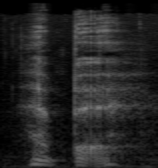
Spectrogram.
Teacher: The last syllable of happy is often close to eh.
